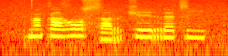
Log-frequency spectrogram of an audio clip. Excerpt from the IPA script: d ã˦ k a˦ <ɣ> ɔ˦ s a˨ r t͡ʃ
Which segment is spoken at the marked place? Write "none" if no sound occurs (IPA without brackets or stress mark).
ɣ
